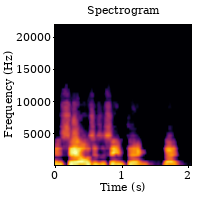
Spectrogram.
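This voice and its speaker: A man's voice: mid-range voice, normal speed, fairly bright tone. A man speaking casually as an interview guest, a cartoonist and writer who often repeats words and restarts his phrases.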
